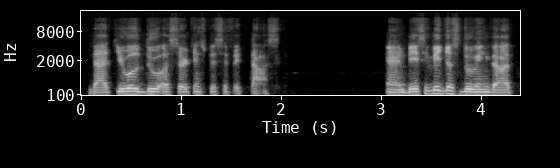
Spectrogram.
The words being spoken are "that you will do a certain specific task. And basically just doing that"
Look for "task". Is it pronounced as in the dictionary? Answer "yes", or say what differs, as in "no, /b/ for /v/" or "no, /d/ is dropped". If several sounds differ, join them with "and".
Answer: yes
